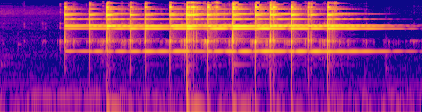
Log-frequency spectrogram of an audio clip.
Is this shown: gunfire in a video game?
no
